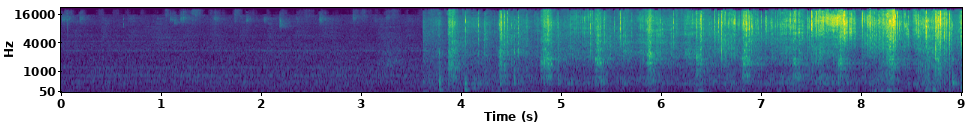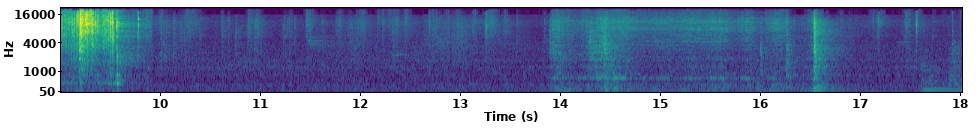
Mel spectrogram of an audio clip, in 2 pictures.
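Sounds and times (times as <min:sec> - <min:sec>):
bread crust crackling: 0:03.6 - 0:10.2.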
